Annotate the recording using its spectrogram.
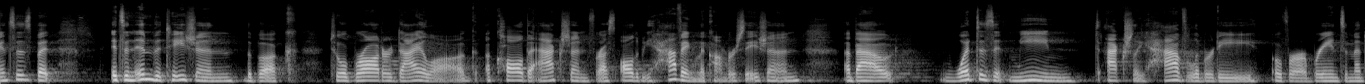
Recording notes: The conversation took place in San Francisco on April 16th at the Sydney Goldstein Theater, and was hosted by City Arts & Lectures.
